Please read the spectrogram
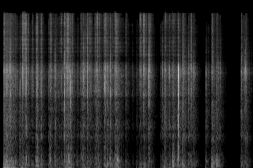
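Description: Steaks searing on the grate of a charcoal kettle grill, sizzling with a dense run of irregular crackles and pops, loudest just at the start.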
